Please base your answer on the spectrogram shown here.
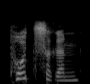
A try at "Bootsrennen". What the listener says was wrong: Bootsrennen, ja, nicht Poots, ja, Boots.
